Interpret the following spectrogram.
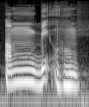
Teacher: حمزہ پہ جزم آ رہی تھی اس لیے ہم نے جھٹکا دیا ہے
